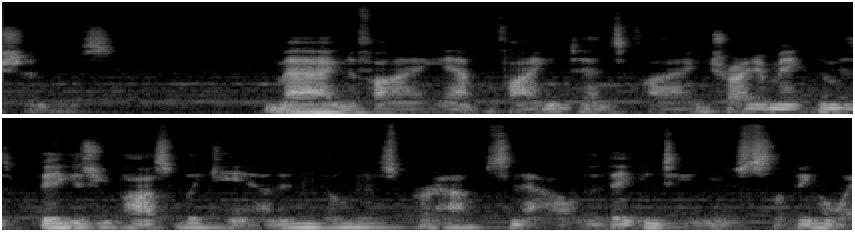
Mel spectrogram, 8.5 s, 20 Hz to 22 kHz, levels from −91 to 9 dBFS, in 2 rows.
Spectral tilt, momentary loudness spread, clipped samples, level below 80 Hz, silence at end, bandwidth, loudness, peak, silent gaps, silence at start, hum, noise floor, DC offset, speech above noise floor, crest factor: -5.5 dB/octave; 14 LU; under 0.1%; -60 dBFS; 0 s; 13.5 kHz; -34 LUFS; -12 dBFS; none; 0 s; none; -64 dBFS; under 0.1%; 30 dB; 22 dB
